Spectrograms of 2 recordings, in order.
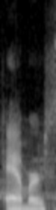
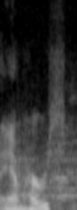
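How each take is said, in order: First: The H in the middle is silent. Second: The H in the middle is clearly pronounced. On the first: The speaker calls it right. "nice Amherst" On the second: The speaker calls it wrong. "not Amherst ... emphasized the H there"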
